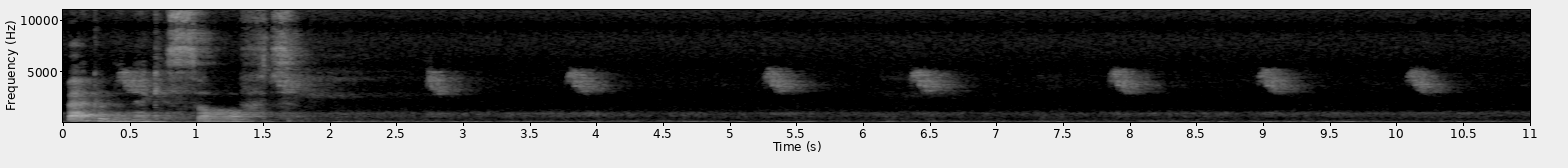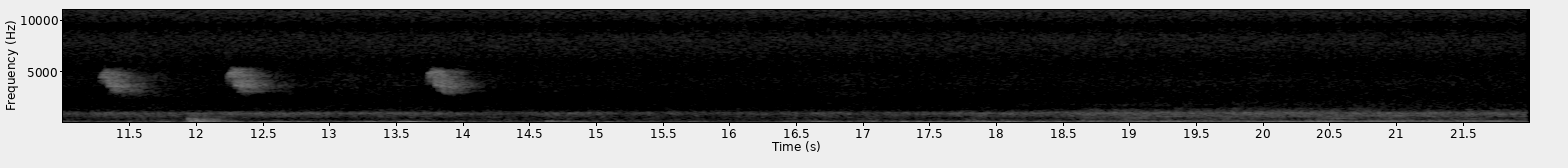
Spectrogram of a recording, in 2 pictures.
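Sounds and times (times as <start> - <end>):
bird chirping: 2.7 - 3.2, 3.8 - 4.3, 5.3 - 6.9, 7.8 - 8.4, 9.0 - 9.5, 10.1 - 10.6, 11.3 - 12.8, 13.6 - 14.2.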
